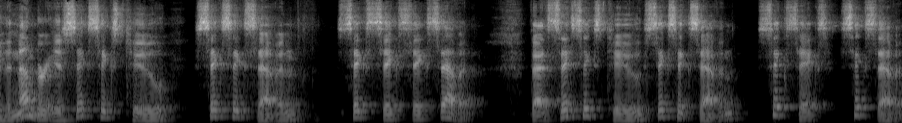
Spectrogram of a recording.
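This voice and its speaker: Using vocal fry, a man speaks with very wide pitch swings. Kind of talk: casual banter on a live show. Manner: jokey, chatty, teasing.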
